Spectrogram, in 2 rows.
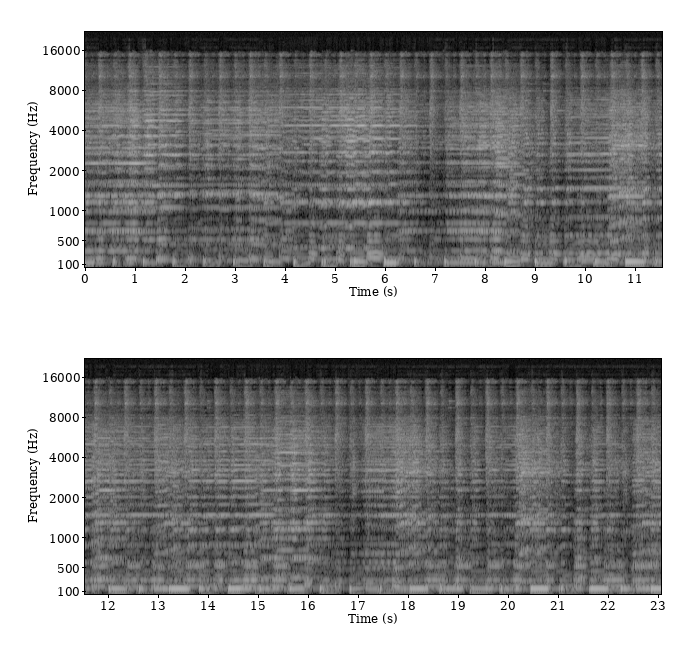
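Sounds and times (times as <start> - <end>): background music with bass line: 0.0 - 23.0.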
